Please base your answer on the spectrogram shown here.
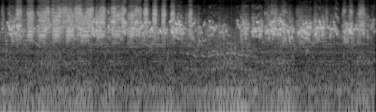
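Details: Morning chorus of many budgerigars kept in an aviary, a continuous busy chatter of sharp chirps, squeaky warbles and harsh squawks overlapping without a break, loud and steady throughout.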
